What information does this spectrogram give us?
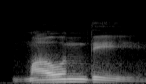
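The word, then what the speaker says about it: Maundy: Monday, Thursday pungeni, Monday, Maundi, nung makanang yung buring i-pronounce, M-A-U-N-D-Y.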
